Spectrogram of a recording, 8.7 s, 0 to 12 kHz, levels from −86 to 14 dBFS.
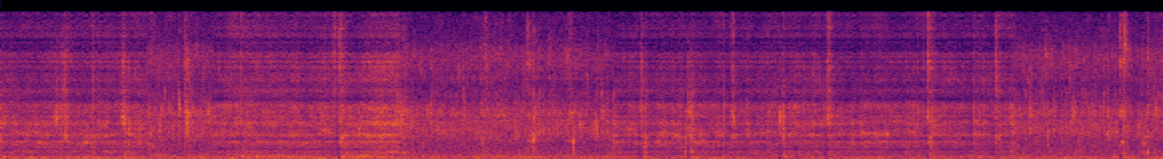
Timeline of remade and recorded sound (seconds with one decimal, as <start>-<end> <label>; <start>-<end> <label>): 0.0-1.1 remade; 1.1-1.6 recorded; 1.6-3.0 remade; 3.0-4.6 recorded; 4.6-7.6 remade; 7.6-8.7 recorded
